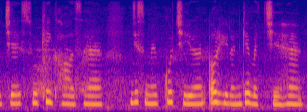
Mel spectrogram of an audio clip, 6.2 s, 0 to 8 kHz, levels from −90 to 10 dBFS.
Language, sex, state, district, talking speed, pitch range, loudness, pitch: Hindi, female, Uttar Pradesh, Saharanpur, 105 wpm, 220-255 Hz, -18 LUFS, 230 Hz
